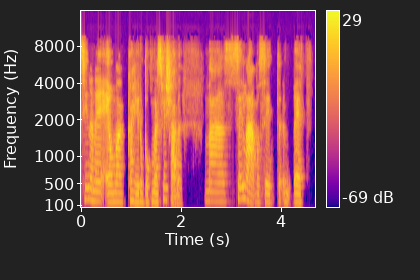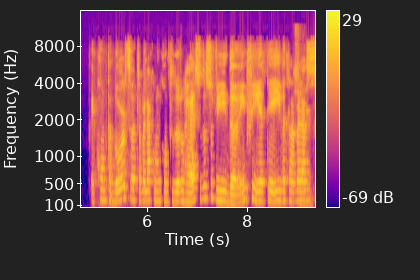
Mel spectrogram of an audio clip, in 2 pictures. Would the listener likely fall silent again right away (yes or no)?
yes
